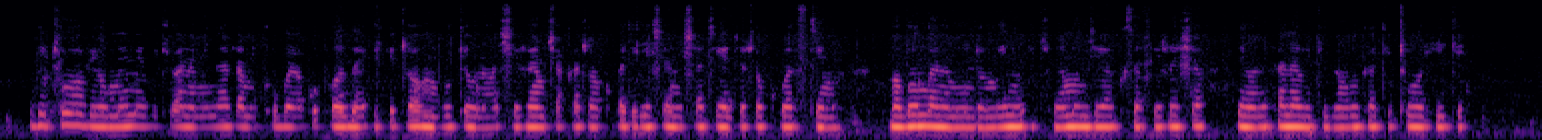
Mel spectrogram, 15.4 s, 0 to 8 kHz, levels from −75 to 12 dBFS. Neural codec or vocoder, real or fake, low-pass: none; real; 7.2 kHz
